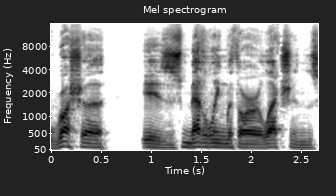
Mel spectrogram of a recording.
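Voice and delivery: ordinary talk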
